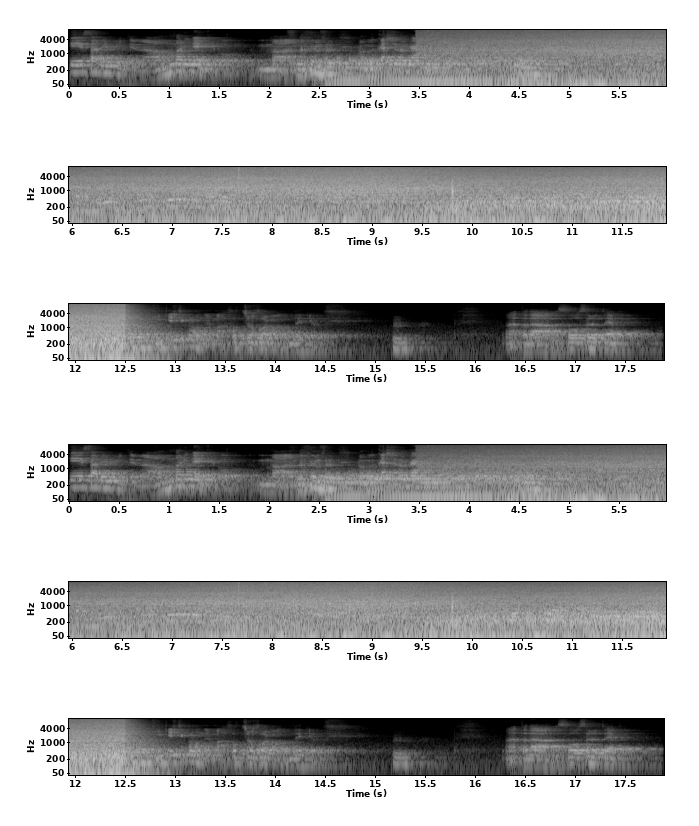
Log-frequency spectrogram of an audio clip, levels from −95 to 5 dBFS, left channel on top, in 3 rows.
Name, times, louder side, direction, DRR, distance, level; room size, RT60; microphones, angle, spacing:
voice 1, 0.0-4.8 5.4-5.6 8.0-9.8 10.3-14.7 16.3-17.5, equal, 15° right, -2 dB, 1.5 m, -36 dB
sound 1, 2.6-6.5, right 1 dB, 50° right, 2.0 m, -36 dB
Thunderstorm / Rain, 3.5-12.5, left 2 dB, 15° left, 0.5 m, -23 dB
voice 2, 4.4-5.2 6.0-7.9 15.2-15.4, left 2 dB, 85° left, 7 dB, 0.7 m, -34 dB
6.3 x 6.0 x 6.8 m, 1.2 s
head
